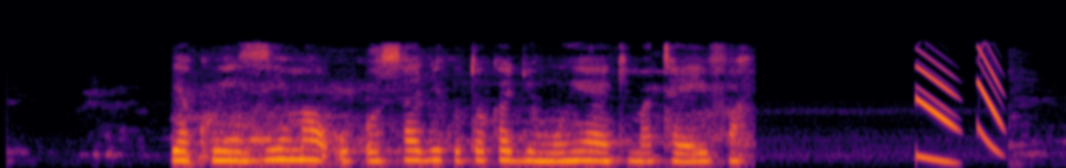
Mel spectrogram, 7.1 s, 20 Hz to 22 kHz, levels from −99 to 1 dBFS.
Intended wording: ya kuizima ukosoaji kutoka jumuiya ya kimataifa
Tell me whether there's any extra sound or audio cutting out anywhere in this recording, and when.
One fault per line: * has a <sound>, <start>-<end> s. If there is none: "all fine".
* has a chirp, 6.1-6.7 s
